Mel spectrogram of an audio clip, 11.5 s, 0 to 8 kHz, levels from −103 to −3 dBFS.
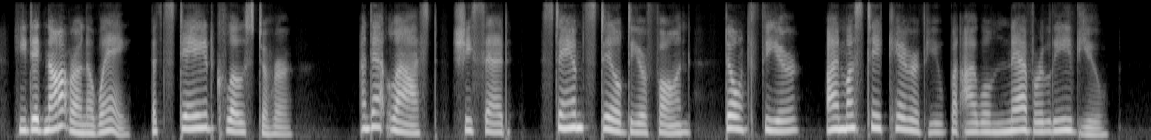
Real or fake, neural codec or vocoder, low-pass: fake; codec, 16 kHz, 1 kbps, FunCodec, trained on LibriTTS, 50 frames a second; 7.2 kHz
